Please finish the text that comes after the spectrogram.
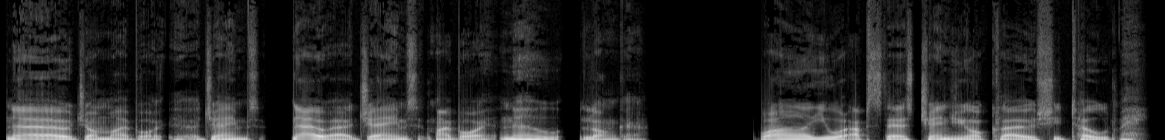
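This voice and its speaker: A man performs an old English army colonel for a storybook reading. The voice is low and gravelly with lively swings. He is bluff yet sentimental, faltering and repeating himself like a heartbroken gentleman soldier. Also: slow pace, dry recording, clean studio sound, heavily acted. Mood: mournful, noble. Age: older. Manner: hesitant, repeats himself, stumbles over names. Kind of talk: theatrical audiobook character voice.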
